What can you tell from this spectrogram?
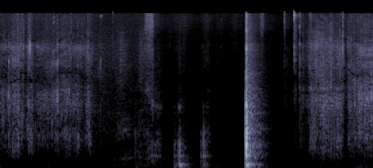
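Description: Hand grinder twisted over a raw steak, a gritty crunching as coarse salt is ground out. It pauses in the middle for a couple of dull thumps, with a sharper, louder knock about three seconds in.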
